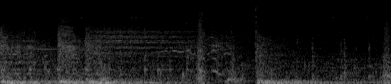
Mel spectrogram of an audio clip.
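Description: Hooves clip-clop steadily alongside a horse's neighs and whinnies in the Witcher 3: Blood and Wine video game, with a busy, continuous game soundscape around them.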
